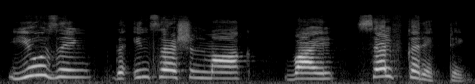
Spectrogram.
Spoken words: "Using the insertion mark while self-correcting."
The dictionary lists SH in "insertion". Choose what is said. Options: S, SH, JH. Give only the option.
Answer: SH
